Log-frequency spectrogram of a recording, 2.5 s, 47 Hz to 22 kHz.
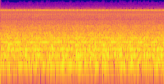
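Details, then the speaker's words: TDCi LT230 transfer box on a test bench after a gear upgrade, full of oil, run about 1.5 hours, not overly hot: smooth, even gear hum with no knocks, though a front bearing is somewhat noisy; running normally. "So I'm quite happy with that. And it's not all overly noisy. When you listen to it here, it's pretty damn good actually."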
